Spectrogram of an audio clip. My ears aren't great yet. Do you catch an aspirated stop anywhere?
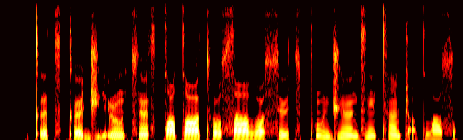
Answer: yes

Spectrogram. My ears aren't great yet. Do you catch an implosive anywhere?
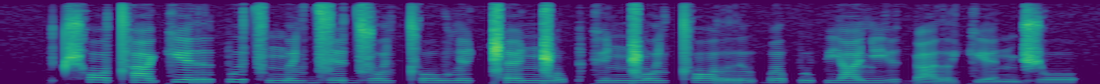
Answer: yes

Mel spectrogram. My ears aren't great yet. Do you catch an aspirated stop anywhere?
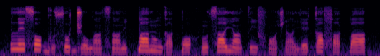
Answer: no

